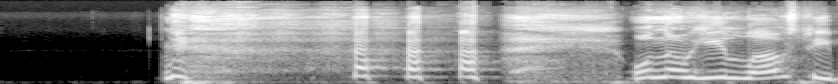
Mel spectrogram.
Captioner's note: laughing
